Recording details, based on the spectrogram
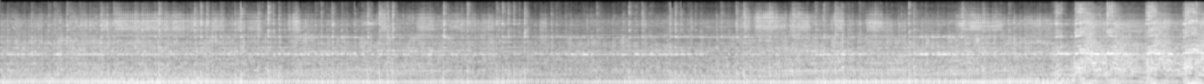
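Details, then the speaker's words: FG Marder petrol RC car, small two-stroke, run the day before, started without choke after a couple of primes, after front-end bolt fix and brake/throttle linkage adjustment: high buzzy note runs fairly steady then picks up, pulls cleanly; healthy normal running. "I'd say that's bloody quality I don't re you can get better than that I reckon that's absolutely mint"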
